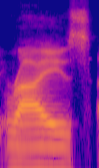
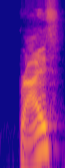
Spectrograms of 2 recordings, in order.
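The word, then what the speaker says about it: Raes: Ryze? Okay. – Yeah. R-A-E-S. I'm pretty sure I'm saying that right.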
